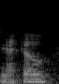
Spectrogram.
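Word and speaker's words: Neko: originally said Kyo I when I saw the name the word NE e KO I thought it was ni my whole childhood growing up it wasn't until I was like an adult I found out it was Neco so I do try to pronounce it as kco now it kco basically translates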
